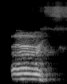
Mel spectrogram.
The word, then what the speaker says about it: Earth: live on yes Earth e a r th the th how do I pronounce the th remember tongue between your teeth and blow so we go Earth Earth not it is an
